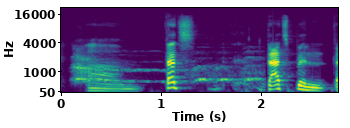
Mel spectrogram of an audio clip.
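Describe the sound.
A dog in the room barks and whimpers, with a few short yelps and whiny sounds mixed among people talking.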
